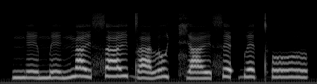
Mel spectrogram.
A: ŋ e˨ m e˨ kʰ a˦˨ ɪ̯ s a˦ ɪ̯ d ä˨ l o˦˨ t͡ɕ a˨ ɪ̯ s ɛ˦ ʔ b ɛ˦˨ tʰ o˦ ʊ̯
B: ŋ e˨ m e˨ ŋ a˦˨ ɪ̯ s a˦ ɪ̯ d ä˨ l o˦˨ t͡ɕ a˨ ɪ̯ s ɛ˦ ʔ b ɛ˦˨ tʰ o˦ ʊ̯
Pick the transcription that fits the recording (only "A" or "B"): B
